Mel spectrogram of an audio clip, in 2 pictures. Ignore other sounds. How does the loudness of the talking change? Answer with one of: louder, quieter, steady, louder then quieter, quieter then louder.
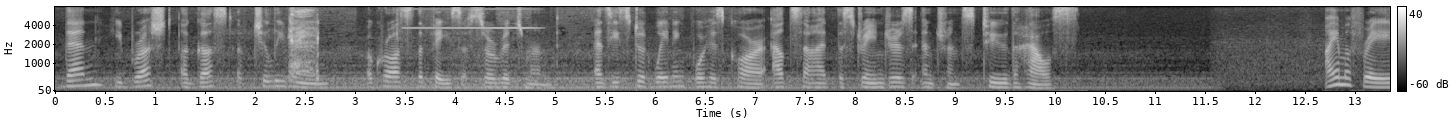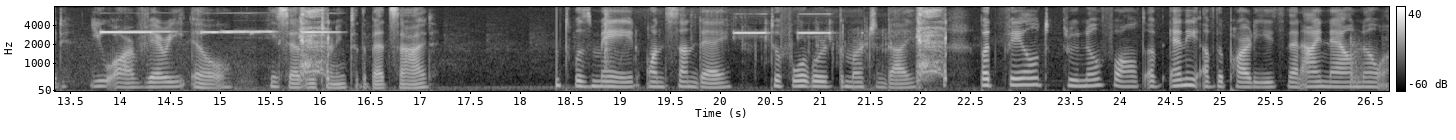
steady.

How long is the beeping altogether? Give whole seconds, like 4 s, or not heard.
5 s.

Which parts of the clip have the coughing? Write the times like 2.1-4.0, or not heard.
1.7-2.6, 15.2-16.1, 21.3-22.3.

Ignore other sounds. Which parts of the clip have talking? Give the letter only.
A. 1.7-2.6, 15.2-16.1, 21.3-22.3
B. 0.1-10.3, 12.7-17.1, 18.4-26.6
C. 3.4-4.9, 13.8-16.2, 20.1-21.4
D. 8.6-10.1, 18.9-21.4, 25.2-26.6
B.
